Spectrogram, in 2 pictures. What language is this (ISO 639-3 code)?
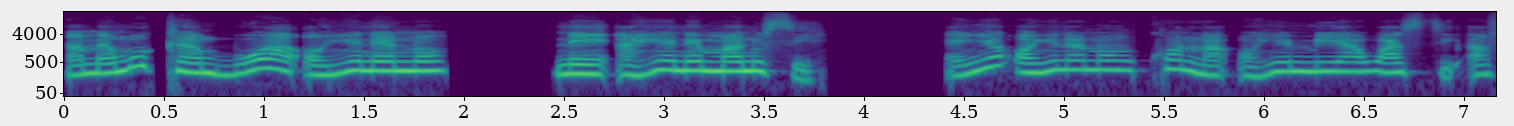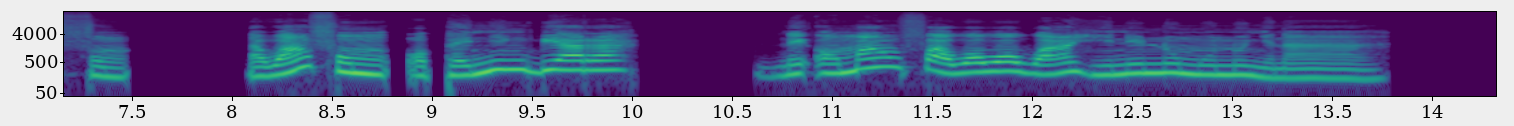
aka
